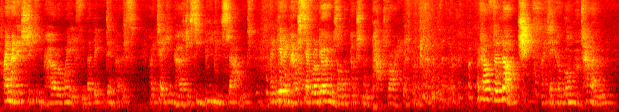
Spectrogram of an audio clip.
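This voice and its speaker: A woman reading her comic short story live to an audience, in a deadpan, measured way with deliberate pauses. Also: medium pitch, crowd noise. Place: theatre stage at a live reading event. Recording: echoey hall, distant mic, audience noise. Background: audience laughter.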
